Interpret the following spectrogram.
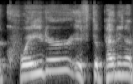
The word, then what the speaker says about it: Quatermain: it's just like it's and they're adding an R there's no R after the A yeah, it's not quarter. Quarter like it would be either quater if depending on how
